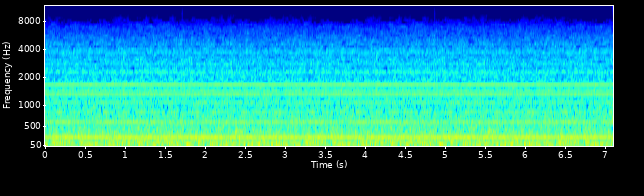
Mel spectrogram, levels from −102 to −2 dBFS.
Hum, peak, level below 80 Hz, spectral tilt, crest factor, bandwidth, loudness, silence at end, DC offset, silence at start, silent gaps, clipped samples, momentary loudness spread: none; -30 dBFS; -50 dBFS; -6 dB/octave; 12 dB; 8.6 kHz; -42 LUFS; 0 s; under 0.1%; 0 s; none; under 0.1%; 0 LU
